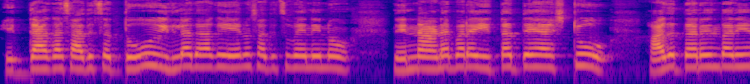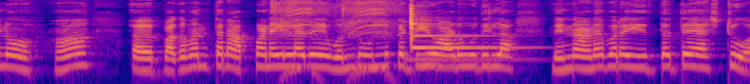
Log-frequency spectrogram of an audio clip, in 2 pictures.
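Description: A performer voicing a stern old male exorcist in a cartoon, speaking in slow formal commands. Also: mid-range voice, level tone, mellow, close to an everyday voice. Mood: commanding.

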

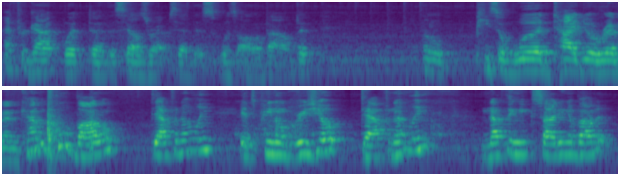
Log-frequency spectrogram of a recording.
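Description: Sharp-toned and fairly high-pitched, this middle-aged American wine reviewer speaks at a moderate pace as he hosts his show. He's casual and talks straight to camera with rambling tangents, recorded in a small indoor room on a distant mic that sounds roomy and slightly noisy.

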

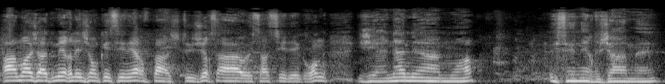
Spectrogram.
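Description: A male comedian on stage playing a flamboyant, cross-dressing cabaret dancer in a stand-up character monologue, camp and theatrical, quick to snap at the audience. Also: on the high side, fairly even intonation, a crowd in the background, lightly acted. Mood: camp chatty.

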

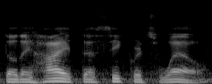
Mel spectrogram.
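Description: A mysterious ghostly old man, put on by a male storyteller, speaks in solemn, archaic phrases. His voice stays mellow and unhurried, heavy with regret. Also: on the low side, a little hiss or hum.

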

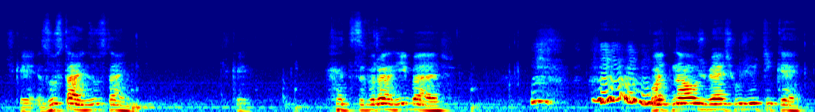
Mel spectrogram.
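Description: A man hosting a casual gaming session, coaching a guest with urgent, rapidly repeated commands. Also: fairly high pitch, a little hiss or hum. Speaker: host guiding a guest through a game.

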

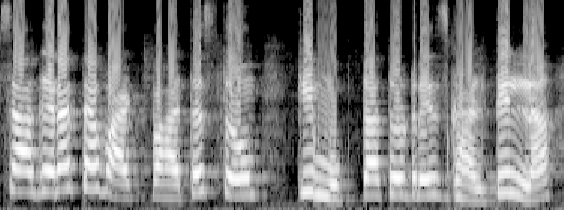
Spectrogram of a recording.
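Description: A woman retells a TV serial episode in a lively, dramatic storytelling voice. Her pitch sits high and her tone is smooth and clear. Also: normal speed. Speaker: narrator.

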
